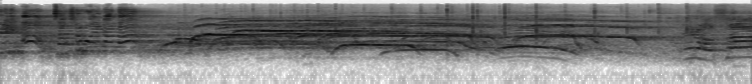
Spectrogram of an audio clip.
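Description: A crowd at a national high-school street dance competition final shouts, screams and cheers loudly for a mixed dance team. The sound is dense, high-pitched and continuous, with only light clapping underneath.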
